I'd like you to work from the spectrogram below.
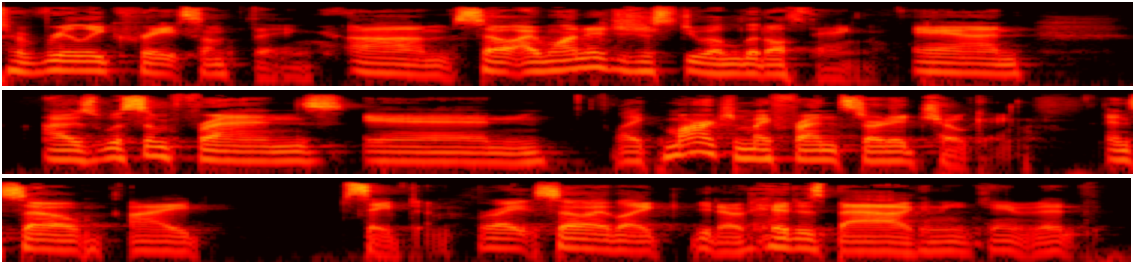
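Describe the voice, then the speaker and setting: Recorded very cleanly against a silent background, a man with an American accent speaks at a fairly low pitch in a bright, sharp tone, his loudness swinging widely. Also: ordinary pitch variation, moderate pace. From US Midwest, Minnesota. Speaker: filmmaker and PR professional. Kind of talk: casual chat. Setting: in the mountains.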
